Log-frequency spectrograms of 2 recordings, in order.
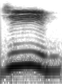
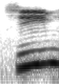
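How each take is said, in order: First: The first consonant is plain and unaspirated. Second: The first consonant is breathy and aspirated. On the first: The speaker calls it right. "এটা ঝ না, এটা জ" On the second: The speaker calls it wrong. "জিম না"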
